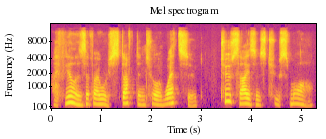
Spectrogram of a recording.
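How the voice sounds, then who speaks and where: Woman playing a slow, mellow, weary complainer. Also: on the low side. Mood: weary, complaining. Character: weary, complaining wanderer trapped in a too-tight body. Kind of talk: radio play acting.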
